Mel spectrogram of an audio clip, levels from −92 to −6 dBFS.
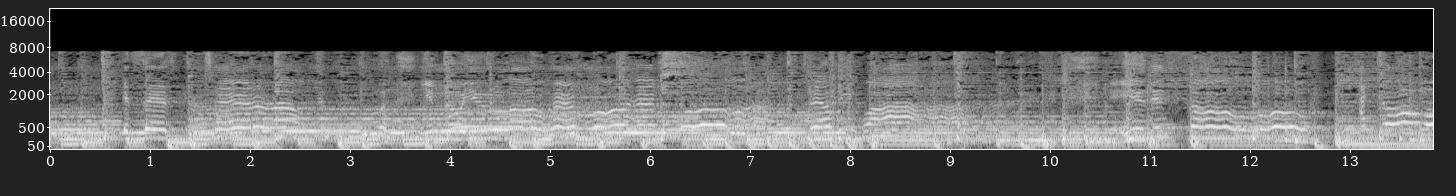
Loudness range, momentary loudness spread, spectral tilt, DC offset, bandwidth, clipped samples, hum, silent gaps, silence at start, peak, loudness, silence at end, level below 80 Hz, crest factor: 3 LU; 5 LU; -5 dB/octave; under 0.1%; 7.6 kHz; under 0.1%; none; none; 0 s; -2 dBFS; -17 LUFS; 0 s; -30 dBFS; 14 dB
